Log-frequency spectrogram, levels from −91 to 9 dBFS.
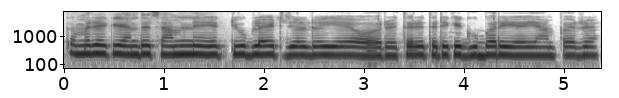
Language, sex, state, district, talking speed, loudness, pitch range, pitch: Hindi, female, Rajasthan, Barmer, 190 wpm, -14 LUFS, 220-235 Hz, 225 Hz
